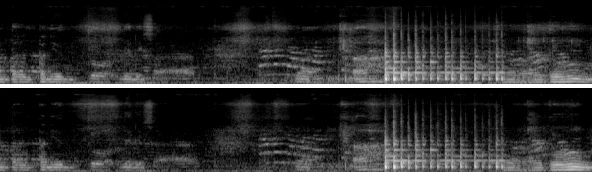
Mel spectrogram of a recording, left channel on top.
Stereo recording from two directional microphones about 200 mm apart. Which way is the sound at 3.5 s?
Centre (ahead or behind).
